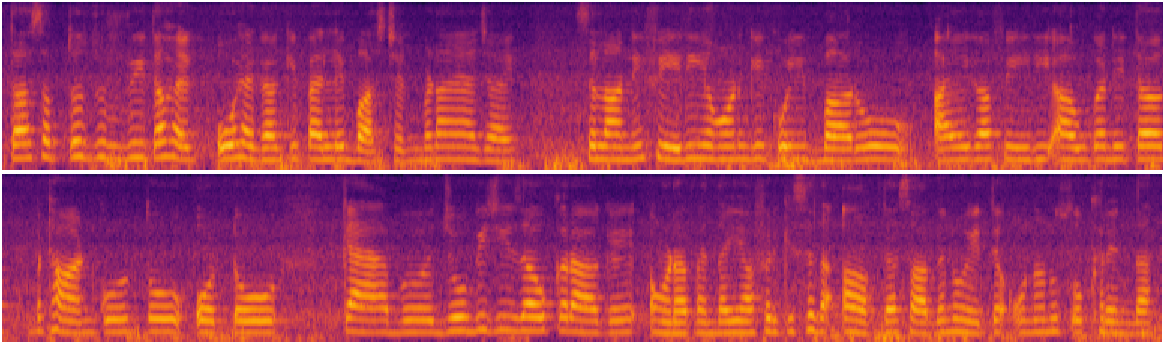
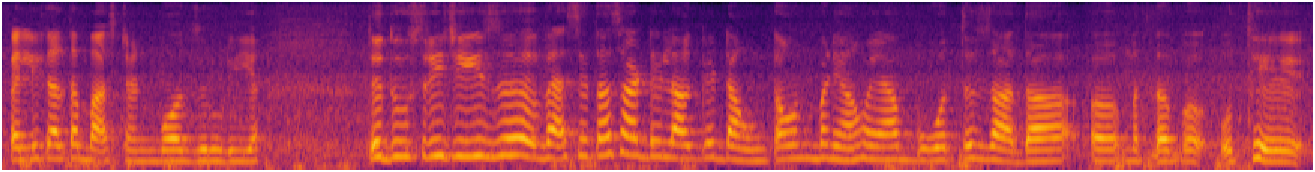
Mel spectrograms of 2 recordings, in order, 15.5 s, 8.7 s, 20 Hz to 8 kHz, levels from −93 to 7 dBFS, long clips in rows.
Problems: background sounds at intervals, background conversations at intervals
